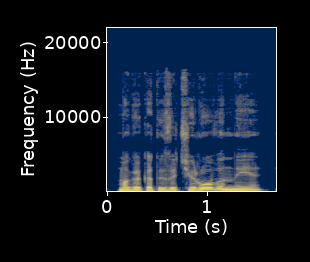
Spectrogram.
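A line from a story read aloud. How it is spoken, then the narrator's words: Sighing. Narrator (Russian): вздохнула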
